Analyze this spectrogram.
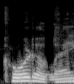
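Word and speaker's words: Coeur d'Alene: And then there's the city of Delane where about 57,000 people live. Then Canfield Mountain is next to it. And this is it was a popular hiking. I pronounce it Cordelane.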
